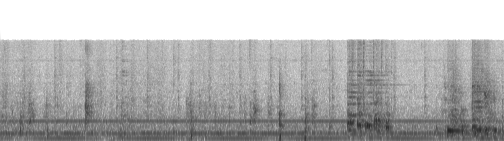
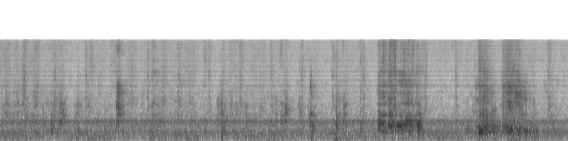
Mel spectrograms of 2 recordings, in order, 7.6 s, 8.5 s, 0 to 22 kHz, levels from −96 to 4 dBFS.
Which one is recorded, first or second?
first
